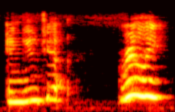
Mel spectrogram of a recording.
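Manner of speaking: mock disbelief at the jealous friend; incredulous really. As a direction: pitch leaps up, loud on really. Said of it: "And I'm sitting there like".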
